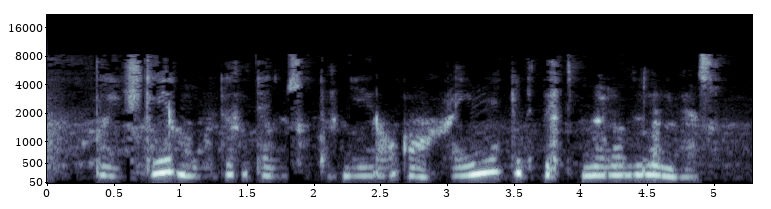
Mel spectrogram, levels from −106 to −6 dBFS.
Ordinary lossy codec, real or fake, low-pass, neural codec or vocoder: MP3, 32 kbps; fake; 10.8 kHz; codec, 44.1 kHz, 7.8 kbps, Pupu-Codec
